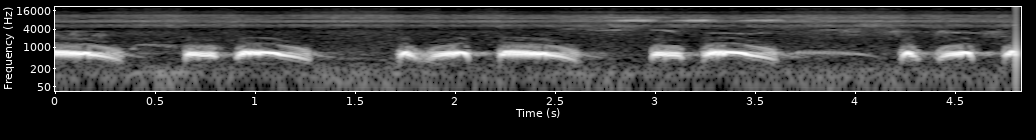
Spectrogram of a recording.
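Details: Spotted dove used as a decoy for wild doves, repeating low mellow coo phrases, brief notes leading into longer slurred ones, about four phrases in five seconds.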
